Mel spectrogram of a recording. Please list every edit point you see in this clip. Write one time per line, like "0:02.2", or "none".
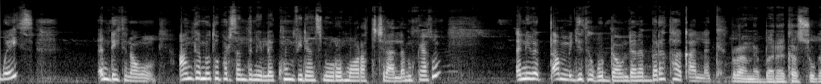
0:07.3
